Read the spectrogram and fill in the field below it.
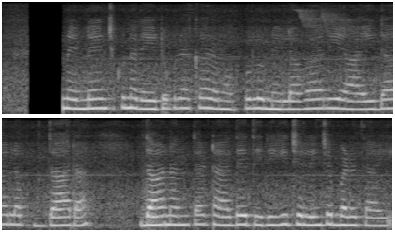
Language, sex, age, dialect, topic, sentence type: Telugu, female, 18-24, Telangana, banking, statement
